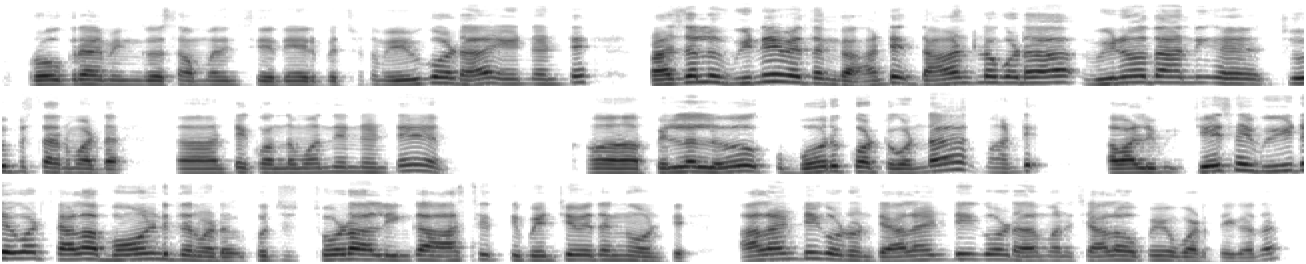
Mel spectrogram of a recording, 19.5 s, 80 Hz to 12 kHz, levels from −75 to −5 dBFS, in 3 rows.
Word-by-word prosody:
Programming 170 Hz, -1 st, +1 dB
సంబంధించి 155 Hz, -1 st, -4 dB
నేర్పించటం 155 Hz, +2 st, -6 dB
ఇవి 175 Hz, -, +1 dB
కూడా 205 Hz, -6 st, +2 dB, 0.2 s
ఏంటంటే 185 Hz, +3 st, -4 dB, 0.4 s
ప్రజలు 245 Hz, +9 st, +5 dB
వినే 220 Hz, +6 st, +4 dB
విధంగా 200 Hz, -10 st, +1 dB
అంటే 200 Hz, +9 st, +3 dB, 0.2 s
దాంట్లో 220 Hz, +6 st, +2 dB
గూడా 225 Hz, 0 st, +3 dB, 0.3 s
వినోదాన్ని 235 Hz, +2 st, +1 dB
ఆహ్, 195 Hz, -1 st, 0 dB, 0.2 s
చూపిస్తారన్నమాట. 190 Hz, -5 st, 0 dB, 0.4 s
ఆహ్, 155 Hz, 0 st, +1 dB
అంటే 155 Hz, +3 st, -5 dB
కొంతమందేంటంటే 175 Hz, +4 st, -4 dB, 1.0 s
ఆహ్, 160 Hz, -1 st, +5 dB
పిల్లలు‌కు 190 Hz, +2 st, +3 dB
బోర్ 195 Hz, +5 st, +4 dB
కొట్టకుండా 175 Hz, +1 st, +1 dB, 0.2 s
మ -, -, -15 dB
అంటే 460 Hz, -, -2 dB, 0.4 s
ఆ! -, -, +6 dB
వాళ్ళు 165 Hz, +1 st, +5 dB, 0.2 s
చేసే 215 Hz, +5 st, +5 dB
వీడియో 235 Hz, +3 st, +3 dB
గూడా 245 Hz, 0 st, 0 dB
చాలా 205 Hz, +2 st, +5 dB
బావుండిద్దిదన్నమాట. 190 Hz, -6 st, +1 dB
కొంచెం 170 Hz, 0 st, -7 dB
చూడాలి. 195 Hz, -1 st, +4 dB
ఇంకా 185 Hz, +2 st, 0 dB
ఆసక్తి 180 Hz, +2 st, -6 dB
పెంచే 175 Hz, +2 st, -1 dB
విధంగా 185 Hz, -2 st, -3 dB
ఉంటాయి. 145 Hz, -, -10 dB, 0.3 s
అలాంటివి 220 Hz, +5 st, +1 dB
గూడా 195 Hz, -4 st, 0 dB
ఉంటాయి. 155 Hz, -1 st, -1 dB
అలాంటివి 195 Hz, +4 st, -3 dB
గూడా 195 Hz, -5 st, 0 dB
మనకు 165 Hz, -1 st, -8 dB
చాలా 170 Hz, +3 st, 0 dB
ఉపయోగపడతాయి 155 Hz, -5 st, -5 dB
గదా? 205 Hz, +9 st, -5 dB
185 Hz, 145 wpm, -22 LUFS, 165-210 Hz, 1.0 s, ఆ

